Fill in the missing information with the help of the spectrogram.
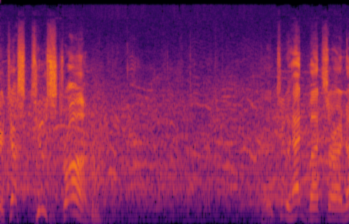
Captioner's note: applause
